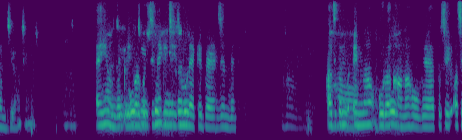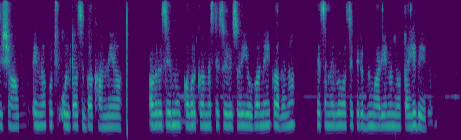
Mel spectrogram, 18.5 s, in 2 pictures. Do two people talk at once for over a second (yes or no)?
yes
